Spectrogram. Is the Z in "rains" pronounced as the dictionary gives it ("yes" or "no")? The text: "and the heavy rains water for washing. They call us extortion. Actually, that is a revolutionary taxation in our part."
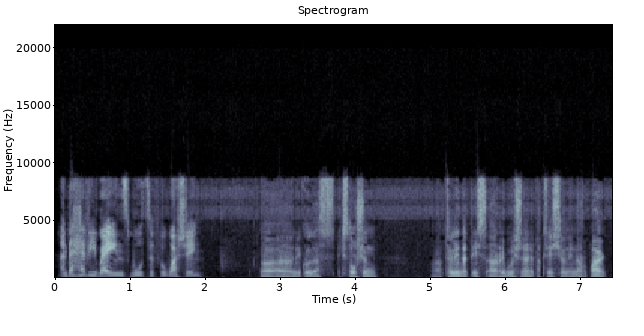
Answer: yes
